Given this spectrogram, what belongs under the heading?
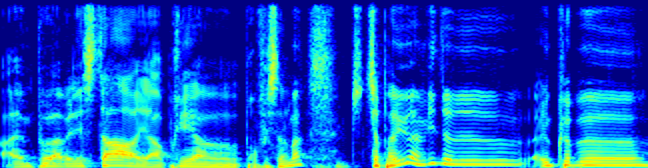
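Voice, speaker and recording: Male co-host, mid-pitched, joking asides. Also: measured pace, smooth. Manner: joking, teasing remarks. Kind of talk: casual chat.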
